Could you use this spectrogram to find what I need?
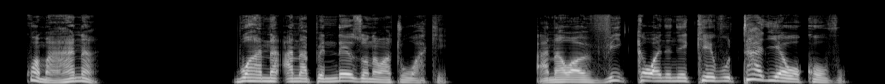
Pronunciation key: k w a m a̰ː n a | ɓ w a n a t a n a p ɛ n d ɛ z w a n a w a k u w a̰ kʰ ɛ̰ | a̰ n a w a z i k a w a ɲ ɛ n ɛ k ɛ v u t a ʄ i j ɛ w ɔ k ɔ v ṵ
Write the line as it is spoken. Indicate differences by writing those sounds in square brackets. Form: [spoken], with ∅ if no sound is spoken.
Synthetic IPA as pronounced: k w a m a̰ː n a | ɓ w a n a [ʔ] a n a p ɛ n d ɛ z w a n a w a [t] u w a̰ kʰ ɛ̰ | a̰ n a w a [v] i k a w a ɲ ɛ [ɲ] ɛ k ɛ v u t a ʄ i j [a] w ɔ k ɔ v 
